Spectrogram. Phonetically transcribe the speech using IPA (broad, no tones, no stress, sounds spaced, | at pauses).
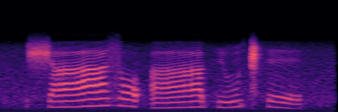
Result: ʃ aː z ɔ ʔ aː pʲ ũ ǁʰ e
